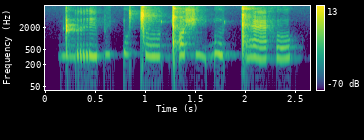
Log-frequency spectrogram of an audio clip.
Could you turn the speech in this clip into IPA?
ɖ o̤˨˩ r i˩˧ p i̤˦ k͡p o̤˦ ǀ oː˨˩ ǃʼ ɒ˦ ʃ i̤˧˩˧ ɓ u˧˩˧ ɡ͡ǃ æː˧˩˧ h o˩˧

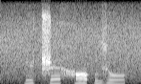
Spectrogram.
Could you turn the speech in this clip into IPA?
ɪ ʈ͡ʂ ɜ h ɔ ʔ n z o

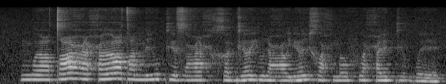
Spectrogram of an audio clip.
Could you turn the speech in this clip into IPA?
ŋʷ ɜː tˤ e ʕ i ħ ɜː dˤ i n i u̯ kʲ ɜ z ʕ i ħ x ɜ ɡʲ ɜ j ɯ i̯ ʕ ʌ i̯ ɾʲ ɜ i̯ x ɤ ħ n ɤ f ɯ ħ e kʲ ɜ ɡʷ e

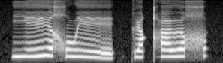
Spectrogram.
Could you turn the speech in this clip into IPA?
j ɪː χ w ɪ | k ʏ qʰ ɵ χ

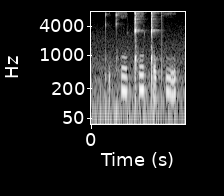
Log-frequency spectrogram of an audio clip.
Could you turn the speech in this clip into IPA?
kʼ ṵ kʰ oː ǃʰ o ǃ o̰ pʰ u

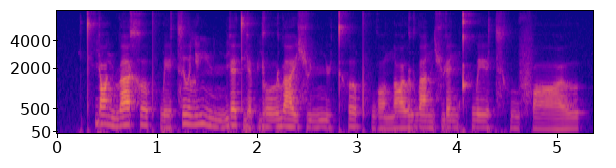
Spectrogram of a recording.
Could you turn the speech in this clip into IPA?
t̪ʰ j ɑ˥˩ ŋ ɻ ä˥ x ɤ˥˩ pʰ w e˩ ɪ̯ t͡s ɹ̩˥˧ l i˥˩ ŋ n̪ y˩ n n̪ j ɛ˥˩ t̪ j ɛ˩ p j o˧˥ ʊ̯ ɻ a˥˩ ɪ̯ ɕ y˧˥ n n̪ y˨˩ t̪ʰ ɤ˥˩ pʰ w ɔ˨˩ n̪ ɑ˧˥ ʊ̯ ɻ w a˥˧ n ɕ ɥ ɛ˥˧ n kʰ w e˥˩ ɪ̯ t͡sʰ u˧˥ f ɑ˨˩˦ ʊ̯

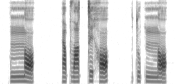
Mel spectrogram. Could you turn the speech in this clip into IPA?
nː ɒ | æ p ðˤ æ tː e h ɒ | tʷ æ p nː ɒ

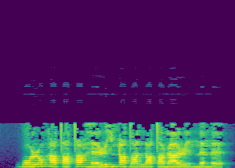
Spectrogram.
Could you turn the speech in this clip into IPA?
ɡ ɔ ɭ ɔ ɦ a tˤ ɛ tˤ ɛ ɦ ɛ ɭ i ɲ ɔ dˤ a r u tˤ u ɳ a ɭ e n̪ ɛ n̪ ɛ

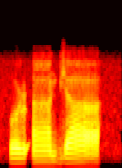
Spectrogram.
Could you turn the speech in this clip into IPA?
o ɭ ʔ ã bʲ aː

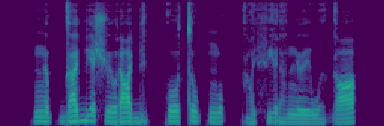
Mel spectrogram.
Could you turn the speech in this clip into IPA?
n a kʷ ɡ a bʲ ɑ ʃ ø ʊ̯ ɾ ɑ bʲ ə kː o t o kʷ ŋ o kː ɑ̤ fʲ ɘ ɾ a̤ n ø ɪ̯ w ə̤ ɡ ɑ

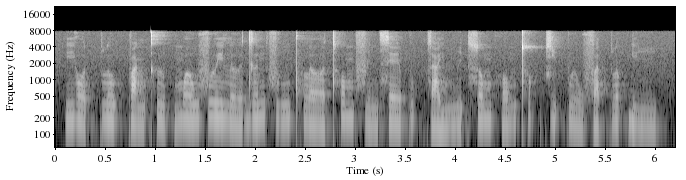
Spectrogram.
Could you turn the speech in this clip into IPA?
j oː˨˩ t̚ p l u˨˩ ʔ p a˩˦ ŋ kʰ ɯː˨˩ p̚ m ɤː˧ w f ɯː˧ j l ɯː˩˦ d ɯː˦˥ n f ɯ˦˥ ŋ pʰ l ɤː˨˩ tʰ o˥˩ m f i˩˦ n s eː˧ p u˥˩ k̚ s a˩˦ j m i˨˩ ʔ s o˥˩ m h o˦˥ m tʰ o˥˩ k̚ t͡ɕ i˦˥ ʔ p ɯː˨˩ w f a˨˩ t̚ p l o˦˥ k̚ j iː˧

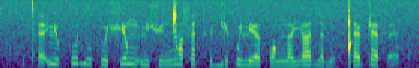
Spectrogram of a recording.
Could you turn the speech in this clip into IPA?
tʼ ɛ̰ lʲ o kʷ ɨ d u tʷ a xʲ ɜ ŋʷ ɛ̰ lʲ ɨ xʲ o ŋ͡ǀ ɔ s ɜ tʰ ɨ ɡʲ ɛ p u lʲ ɜ p ɔ ŋ ɜ j ɜ d ɜ d o ǃ ɛ ʈ ɛ f ɛ̰

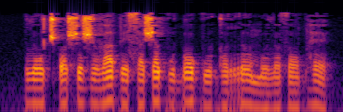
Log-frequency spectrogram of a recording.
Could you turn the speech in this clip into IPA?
l o t͡ʃʼ ɔ ʃ ɛ ʒ ɤ β a p e s a ʃ a kʷ e ɠ ɔ kʷ ɤ ɡ ɔ r ɤ m o l ɔ θ ɔ bʱ ɛ

